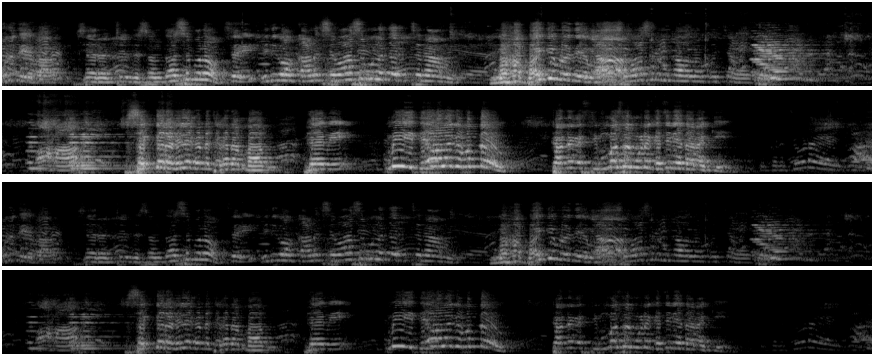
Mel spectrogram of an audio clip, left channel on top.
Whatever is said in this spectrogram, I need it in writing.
వచ్చింది సంతోషములో. ఇదిగో కళ శివాసములు ధరించినాము. మహాభాగ్యములు దేవా. శివాసనం కావాలని కూర్చోవాలి. శంకర నీలకంఠ జగదంబ హేమి మీ దేవాలయ ముందు కనక సింహాసనం కూడా గతిలేదా నాకు? ఇక్కడ చూడ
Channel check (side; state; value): right; quieter; 12.6 dB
